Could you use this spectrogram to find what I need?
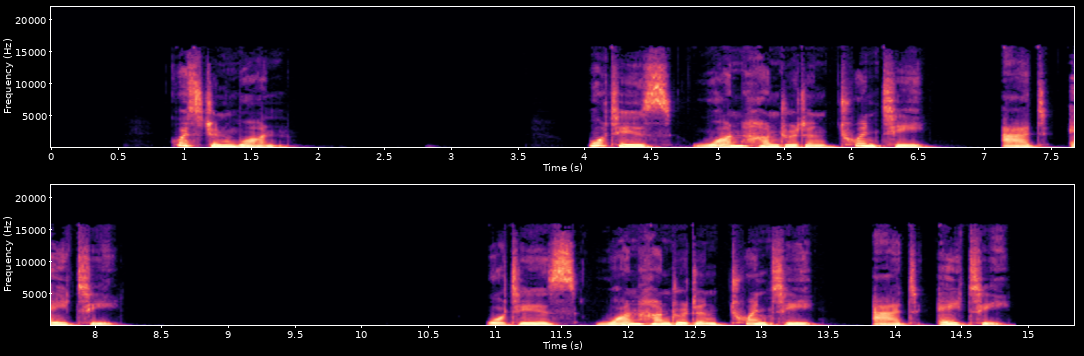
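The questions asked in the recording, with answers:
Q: What is 120 add 80?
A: 200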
